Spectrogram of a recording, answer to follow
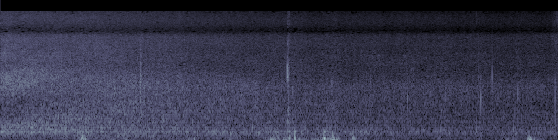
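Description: Snowmelt water running along a concrete roadside drainage channel, a steady hiss that slowly fades, with a few soft footsteps.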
